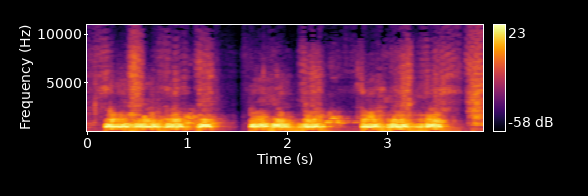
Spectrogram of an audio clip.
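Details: Dogs during a Dogo versus Rottweiler fight: loud, harsh barking comes in three dense bursts, each about a second long, separated by brief pauses.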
